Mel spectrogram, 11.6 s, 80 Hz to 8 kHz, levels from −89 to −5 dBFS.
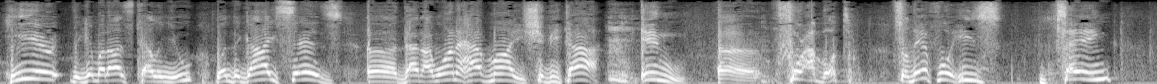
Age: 40-59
